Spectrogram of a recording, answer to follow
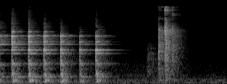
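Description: A measuring spoon tapped quickly against glass, about ten ringing clinks in the first second, followed by a short hiss-like scrape near the end.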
